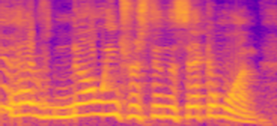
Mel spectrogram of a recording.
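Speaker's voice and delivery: can't believe what he's hearing; exasperated disbelief. Real, not acted. Co-host challenges Pat's lack of interest, exasperated.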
